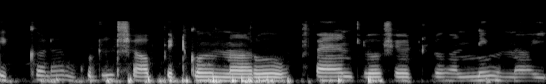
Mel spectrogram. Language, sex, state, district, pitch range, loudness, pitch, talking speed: Telugu, female, Andhra Pradesh, Chittoor, 165-185 Hz, -19 LUFS, 175 Hz, 100 wpm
